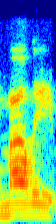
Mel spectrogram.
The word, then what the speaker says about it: Mahle: And for our podcast listeners, Mali is spelled Mahle.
